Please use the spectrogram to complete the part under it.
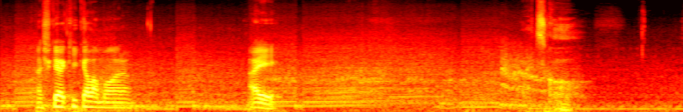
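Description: A car engine hums as a car drives along a street.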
